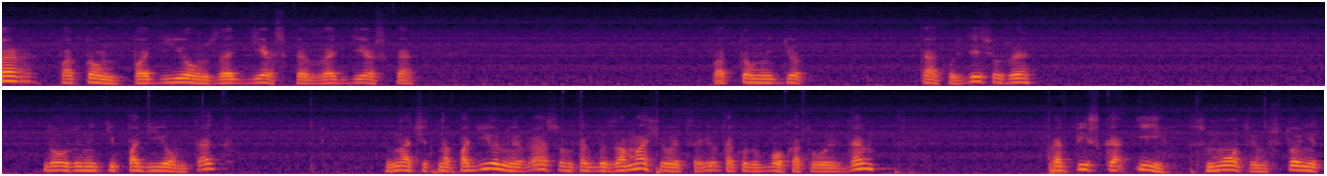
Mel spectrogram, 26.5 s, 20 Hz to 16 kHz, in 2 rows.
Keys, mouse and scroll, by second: 15.3-16.4 middle drag, 17.7 r, 19.8 g, 23.8 i, 25.3-25.9 middle drag.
